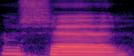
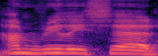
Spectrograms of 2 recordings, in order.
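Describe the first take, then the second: First: It sounds very gloomy, like Eeyore. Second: It sounds only mildly sad.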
